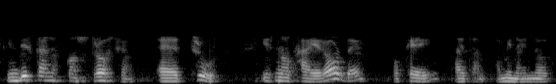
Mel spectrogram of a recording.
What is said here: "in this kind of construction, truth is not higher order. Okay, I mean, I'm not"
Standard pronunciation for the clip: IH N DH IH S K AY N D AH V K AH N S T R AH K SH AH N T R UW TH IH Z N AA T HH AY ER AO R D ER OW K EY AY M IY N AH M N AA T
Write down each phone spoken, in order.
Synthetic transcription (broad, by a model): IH N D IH S K AY N D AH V K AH N S T R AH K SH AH N T R UW TH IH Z N AA T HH AY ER AO R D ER OW K EY AY M IY N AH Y N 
